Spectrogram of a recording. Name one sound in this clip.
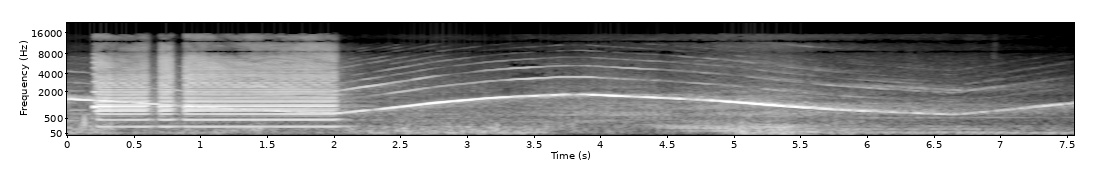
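An engine rumbles as a truck drives past.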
